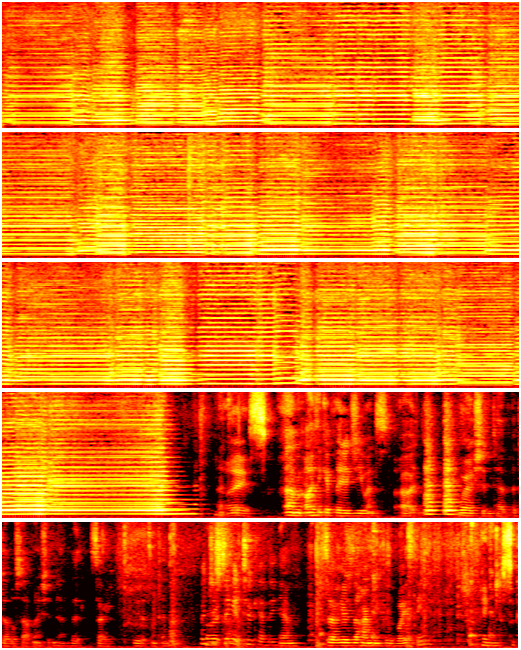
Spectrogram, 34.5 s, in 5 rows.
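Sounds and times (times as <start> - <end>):
fiddle playing folk song harmony: 0.0 - 23.4, 26.2 - 27.0.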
